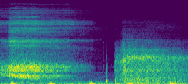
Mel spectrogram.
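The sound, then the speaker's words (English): Slow, labored mechanical breathing through the helmet and mask of a pressurized suit, a loud rasping inhale and exhale, with a brief pause and clicking hiss in the middle before the next heavy breath begins. “Fully encased within the pressurized suit, he heard a labored, mechanical rasp.”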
